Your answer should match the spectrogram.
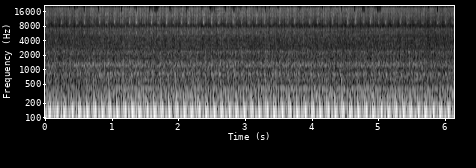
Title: Ticking sound 2008 Suzuki Boulevard C50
